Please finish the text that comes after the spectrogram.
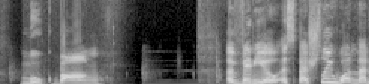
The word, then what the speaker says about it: mukbang: food eating show and it's actually pronounced like Muk bomb mukbang a video especially one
